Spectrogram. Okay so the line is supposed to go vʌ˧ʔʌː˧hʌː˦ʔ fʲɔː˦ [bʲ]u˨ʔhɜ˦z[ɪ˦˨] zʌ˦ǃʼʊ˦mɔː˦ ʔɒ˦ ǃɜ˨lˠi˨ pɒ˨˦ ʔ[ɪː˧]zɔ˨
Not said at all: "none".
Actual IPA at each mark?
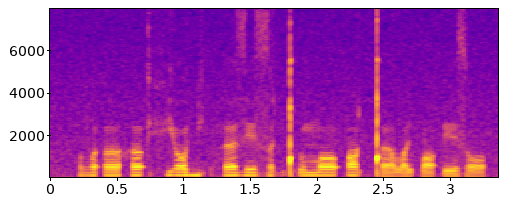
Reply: bʲ, ɪ˦˨, ɪː˧

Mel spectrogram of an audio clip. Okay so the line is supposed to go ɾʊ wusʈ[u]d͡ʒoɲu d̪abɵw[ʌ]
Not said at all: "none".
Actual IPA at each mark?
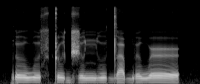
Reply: u, ə˞

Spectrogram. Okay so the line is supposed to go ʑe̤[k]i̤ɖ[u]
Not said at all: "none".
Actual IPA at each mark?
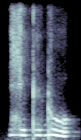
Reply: ʈ, u

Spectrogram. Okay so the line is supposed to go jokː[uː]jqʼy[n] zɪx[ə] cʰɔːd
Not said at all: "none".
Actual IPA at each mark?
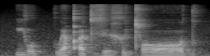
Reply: u, t, ə

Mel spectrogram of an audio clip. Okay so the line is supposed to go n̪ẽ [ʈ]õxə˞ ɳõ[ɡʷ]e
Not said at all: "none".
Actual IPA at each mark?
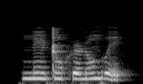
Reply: ʈ, ɡʷ

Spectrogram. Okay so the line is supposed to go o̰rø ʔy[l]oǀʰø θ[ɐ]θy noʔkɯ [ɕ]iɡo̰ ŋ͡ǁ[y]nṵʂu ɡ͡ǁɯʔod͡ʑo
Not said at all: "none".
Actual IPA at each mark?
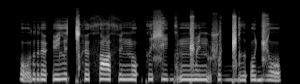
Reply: lʲ, ɑ, ɕ, y

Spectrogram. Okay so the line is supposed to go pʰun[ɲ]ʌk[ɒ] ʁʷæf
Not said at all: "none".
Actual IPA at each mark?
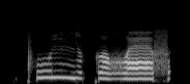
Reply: ɲ, ʌ

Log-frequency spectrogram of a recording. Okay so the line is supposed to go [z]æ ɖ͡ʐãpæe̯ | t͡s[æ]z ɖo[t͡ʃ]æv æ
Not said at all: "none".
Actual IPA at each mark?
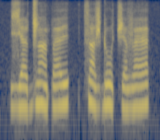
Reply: ʑ, a, t͡ʃ

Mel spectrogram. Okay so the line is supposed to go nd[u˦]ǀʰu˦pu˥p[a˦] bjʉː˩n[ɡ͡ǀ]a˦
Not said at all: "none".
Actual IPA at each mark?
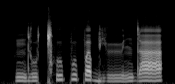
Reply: u˨, ɐ˦, d

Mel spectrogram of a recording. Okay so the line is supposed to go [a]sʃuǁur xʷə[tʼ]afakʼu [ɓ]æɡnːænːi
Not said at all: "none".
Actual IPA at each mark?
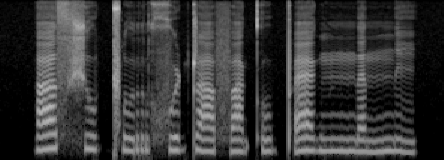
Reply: a, ʈ, pʼ

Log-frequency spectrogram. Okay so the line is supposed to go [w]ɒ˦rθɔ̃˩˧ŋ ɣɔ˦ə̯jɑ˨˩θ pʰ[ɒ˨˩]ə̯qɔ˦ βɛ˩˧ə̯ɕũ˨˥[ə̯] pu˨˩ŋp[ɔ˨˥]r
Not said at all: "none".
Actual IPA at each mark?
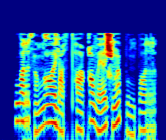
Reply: w, ɒ˨˩, ə̯, ɔ˦

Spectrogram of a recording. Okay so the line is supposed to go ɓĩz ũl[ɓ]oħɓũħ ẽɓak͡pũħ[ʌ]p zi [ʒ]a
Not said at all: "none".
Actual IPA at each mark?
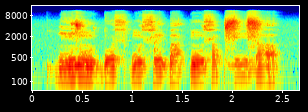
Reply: ɓ, ʌ, z

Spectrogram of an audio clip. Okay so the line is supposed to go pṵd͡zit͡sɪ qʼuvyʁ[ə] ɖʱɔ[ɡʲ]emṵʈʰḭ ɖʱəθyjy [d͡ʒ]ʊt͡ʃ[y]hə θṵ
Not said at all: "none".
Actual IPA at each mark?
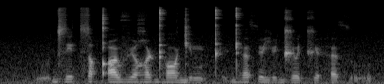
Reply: œ, ɡʲ, d͡ʒ, ʏ

